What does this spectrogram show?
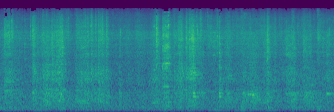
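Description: Container wagons of a freight train rolling past close by: a steady rumble of steel wheels on rail, with repeated clicks and knocks as the wheelsets cross rail joints.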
